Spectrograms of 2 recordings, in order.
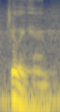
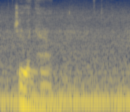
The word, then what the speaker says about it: Gillingham: Gillingham. That's how you say that. It's pronounced with a soft G, as in ginger. Gillingham.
